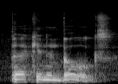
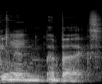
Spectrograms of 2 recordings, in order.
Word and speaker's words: Borgin and Burkes: Or is it Birkin and Borgs? It's not Borgin and Borkes? It's not, no, it's Borgin. Borgin and Burkes. It's Borgin and Burkes.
